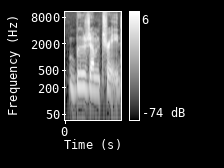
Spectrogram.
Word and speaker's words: Boojum Tree: So the name of your book is Boojum Tree. Did I pronounce that correctly? – That's right.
